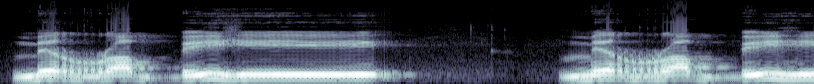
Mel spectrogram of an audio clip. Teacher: من ربہ میں ادغام بلا غنہ ہوگا۔ اس کا قاعدہ یہ ہے کہ نون ساکن یا تنوین کے بعد اگر حروف یرملون میں سے کوئی حرف آئے تو ادغام ہوگا، لام اور را میں ادغام بلا غنہ ہوگا، اور یا نون ساکن کے بعد را آ رہا اس لیے یہاں پہ ادغام بلا غنہ ہوگا۔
